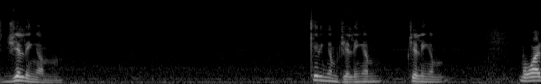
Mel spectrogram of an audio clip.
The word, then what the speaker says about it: Gillingham: I'll use some paper is sold in rooms Gillingham with a G as and as in Jill says Gillingham killing him Gillingham Gillingham why they call it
